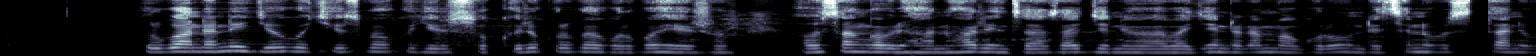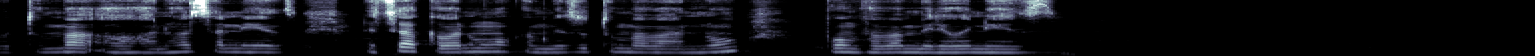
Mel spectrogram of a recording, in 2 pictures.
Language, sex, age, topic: Kinyarwanda, female, 25-35, education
